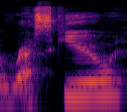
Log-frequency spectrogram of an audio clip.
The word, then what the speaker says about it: resq: And then my my design business is called Rescue Studio. So, sounds like rescue, like we're saving somebody, but it's spelled like Q, like an editing Q.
